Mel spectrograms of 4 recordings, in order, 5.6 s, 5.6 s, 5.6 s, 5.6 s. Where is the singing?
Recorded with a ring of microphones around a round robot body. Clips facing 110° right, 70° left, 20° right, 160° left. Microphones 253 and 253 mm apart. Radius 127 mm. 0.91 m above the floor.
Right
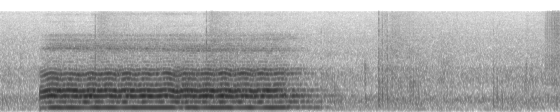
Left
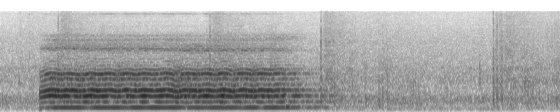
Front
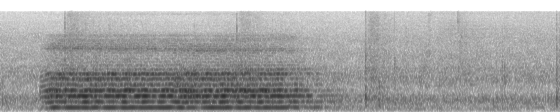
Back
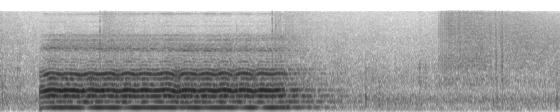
155° left, 7.5 m.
